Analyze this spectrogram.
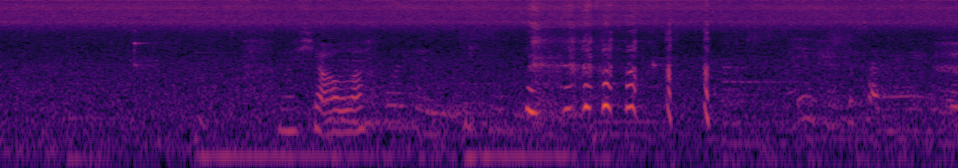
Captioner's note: laughs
